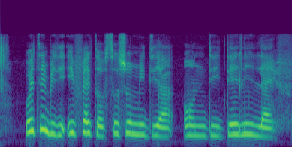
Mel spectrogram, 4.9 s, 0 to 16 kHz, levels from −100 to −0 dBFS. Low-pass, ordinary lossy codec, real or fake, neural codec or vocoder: 7.2 kHz; none; real; none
